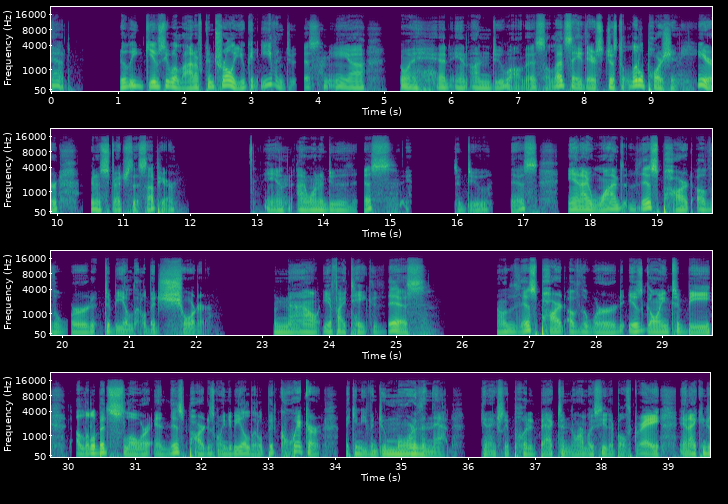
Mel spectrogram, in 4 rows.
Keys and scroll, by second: 4.4 super+z.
